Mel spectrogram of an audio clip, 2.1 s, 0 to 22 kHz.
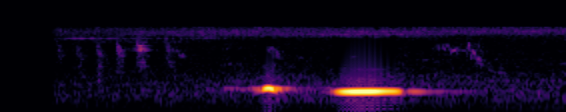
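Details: Common cuckoo recorded in 2020 for Korea's National Institute of Biological Resources: a single soft two-note cu-coo, a short higher note followed by a longer, lower, steady hoot, over a faint high hiss.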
